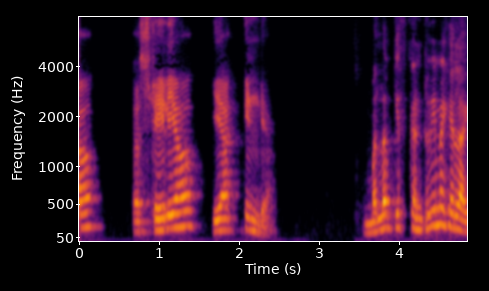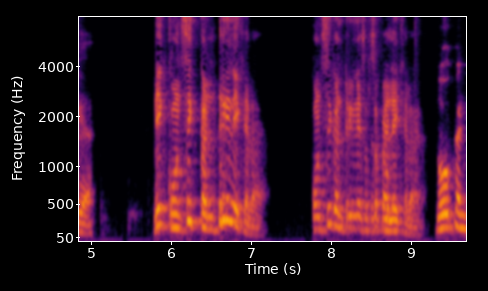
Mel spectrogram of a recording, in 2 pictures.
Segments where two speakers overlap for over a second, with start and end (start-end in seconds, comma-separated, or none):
none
